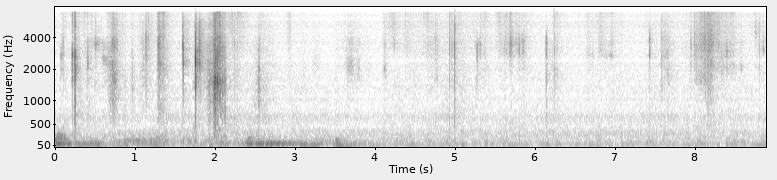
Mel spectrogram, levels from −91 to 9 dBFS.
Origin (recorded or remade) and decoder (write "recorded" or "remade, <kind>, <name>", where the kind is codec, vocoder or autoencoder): remade, autoencoder, DAC-VAE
